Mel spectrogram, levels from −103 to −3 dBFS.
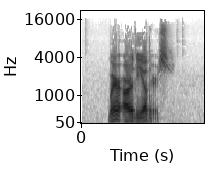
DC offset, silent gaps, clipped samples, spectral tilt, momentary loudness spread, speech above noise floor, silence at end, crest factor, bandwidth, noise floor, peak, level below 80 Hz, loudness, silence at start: under 0.1%; none; under 0.1%; -3.5 dB/octave; 15 LU; 46 dB; 0.7 s; 18 dB; 16 kHz; -62 dBFS; 0 dBFS; -54 dBFS; -16 LUFS; 0.55 s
